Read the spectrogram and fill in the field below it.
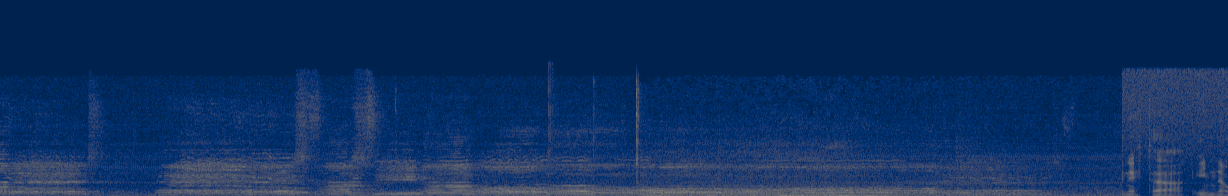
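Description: A small group of young men and women sing together without instruments.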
